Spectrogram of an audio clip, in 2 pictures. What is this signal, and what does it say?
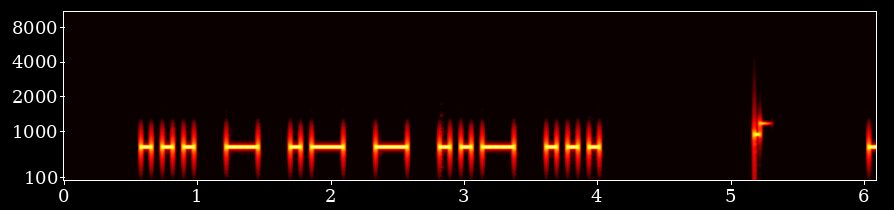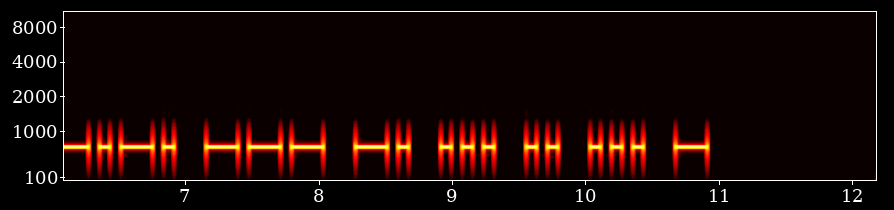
Morse code, heard as a keyed tone, about 15 wpm, 700 Hz. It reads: STATUS CONSIST
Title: Sentences from Top 1400 Words - New Word Drill - 15wpm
